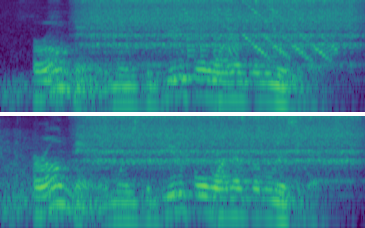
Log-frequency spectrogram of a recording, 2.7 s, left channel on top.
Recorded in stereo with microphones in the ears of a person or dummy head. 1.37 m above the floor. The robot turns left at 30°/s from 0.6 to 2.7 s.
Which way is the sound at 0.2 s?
65° right.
